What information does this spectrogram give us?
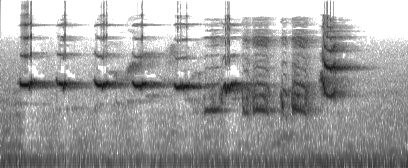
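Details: Anis Merah, the orange-headed thrush, from northern Bali: about six evenly spaced, sharp high whistled notes, then a quick tumble of varied, descending and buzzy phrases, with a low hum underneath.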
